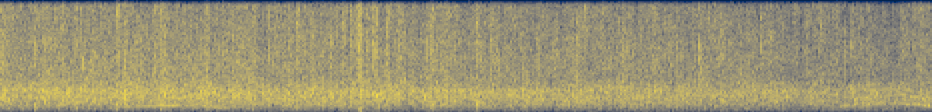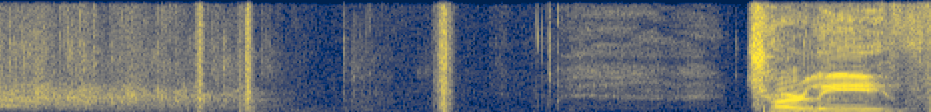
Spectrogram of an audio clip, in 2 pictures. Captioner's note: cheering and applause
